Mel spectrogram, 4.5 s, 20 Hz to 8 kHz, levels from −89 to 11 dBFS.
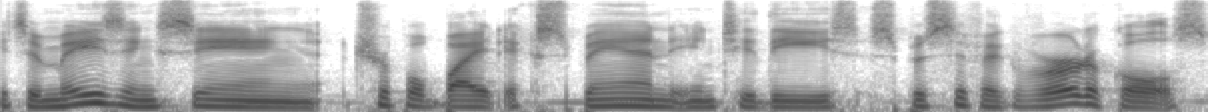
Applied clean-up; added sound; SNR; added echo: none; none; none; none.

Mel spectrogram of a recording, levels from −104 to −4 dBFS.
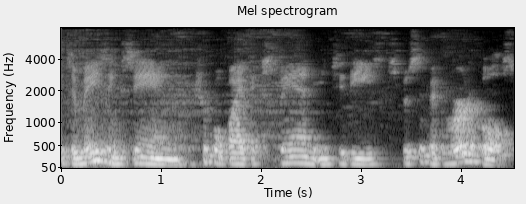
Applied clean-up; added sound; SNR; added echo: classical method WPE with log-MMSE.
